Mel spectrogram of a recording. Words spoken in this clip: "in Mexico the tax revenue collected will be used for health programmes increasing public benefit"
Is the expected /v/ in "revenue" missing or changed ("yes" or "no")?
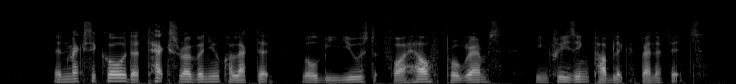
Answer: no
